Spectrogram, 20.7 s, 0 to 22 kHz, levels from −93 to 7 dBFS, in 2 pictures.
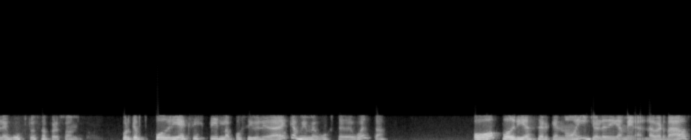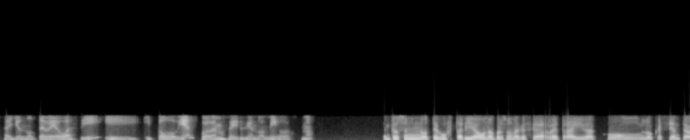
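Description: Throughout, the speech carries the Bluetooth CVSD headset codec's narrowband sound: nothing passes above 4 kHz, s sounds turn scratchy, loud bright sounds distort as the one-bit step lags behind them, and a granular hiss sits beneath, unlike the smoother band-limiting of a plain telephone filter.

From 1.17 to 1.35 s a very faint delayed copy of the speech appears about 315 ms behind the original, most likely an echo leak where a far-end loudspeaker's echo canceller let some sound through. The long fixed delay separates it from room reverberation.

At 7.45 s a 7.5 ms hole cuts the speech with abrupt edges, unconcealed Bluetooth headset packet loss, consistent with a couple of lost voice packets replaced by nothing. Its brevity and hard edges distinguish it from a network dropout, which tends to be longer or smoothed over.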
